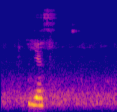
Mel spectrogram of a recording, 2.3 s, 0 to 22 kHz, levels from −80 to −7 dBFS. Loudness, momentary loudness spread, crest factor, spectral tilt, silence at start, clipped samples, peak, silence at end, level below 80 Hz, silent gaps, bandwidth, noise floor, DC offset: -21 LUFS; 26 LU; 22 dB; -5.5 dB/octave; 0.55 s; under 0.1%; -4 dBFS; 0 s; -76 dBFS; none; 16 kHz; -44 dBFS; under 0.1%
